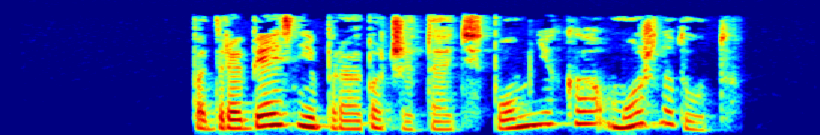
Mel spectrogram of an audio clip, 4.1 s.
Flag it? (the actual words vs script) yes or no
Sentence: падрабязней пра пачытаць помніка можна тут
no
